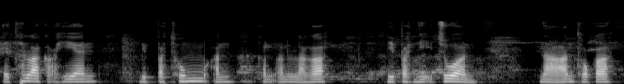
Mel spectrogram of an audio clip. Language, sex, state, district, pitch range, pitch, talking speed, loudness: Mizo, male, Mizoram, Aizawl, 115-130 Hz, 120 Hz, 155 wpm, -21 LUFS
